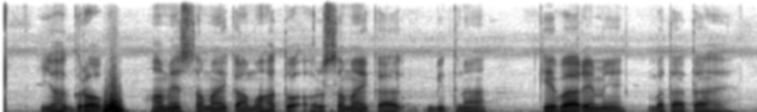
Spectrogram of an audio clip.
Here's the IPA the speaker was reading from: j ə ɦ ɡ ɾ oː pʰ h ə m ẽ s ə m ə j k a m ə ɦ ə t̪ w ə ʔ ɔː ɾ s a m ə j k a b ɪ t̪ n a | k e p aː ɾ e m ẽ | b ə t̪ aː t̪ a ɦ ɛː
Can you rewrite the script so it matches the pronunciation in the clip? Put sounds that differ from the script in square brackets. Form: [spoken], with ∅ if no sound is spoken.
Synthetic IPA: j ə ɦ ɡ ɾ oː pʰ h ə m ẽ s ə m ə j k a m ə ɦ ə t̪ w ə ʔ ɔː ɾ s [ə] m ə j k a b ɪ t̪ n a | k e [b] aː ɾ e m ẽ | b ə t̪ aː t̪ a ɦ ɛː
